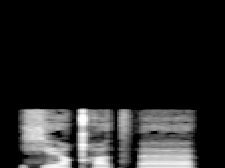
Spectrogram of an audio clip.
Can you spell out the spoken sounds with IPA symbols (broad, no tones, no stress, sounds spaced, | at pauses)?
ç e qʰ ɛ t͡sʼ æ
